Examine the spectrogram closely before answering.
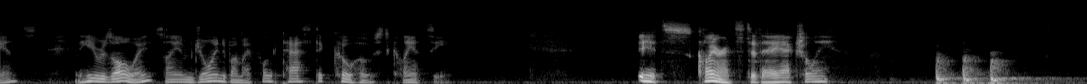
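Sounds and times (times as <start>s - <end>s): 
speech: 0.0s - 4.6s, 6.4s - 8.4s
knocking on a wooden door: 9.4s - 10.4s.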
